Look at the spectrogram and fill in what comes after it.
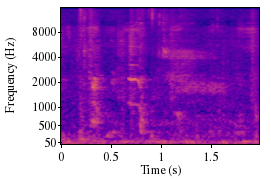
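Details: Indoors, 2.5-week-old Weimaraner puppies follow their mother, asking to nurse, giving thin, high-pitched whines with brief sliding squeaks over a low background murmur.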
